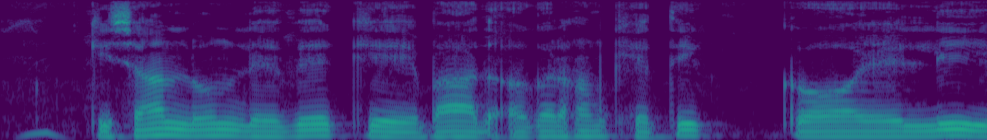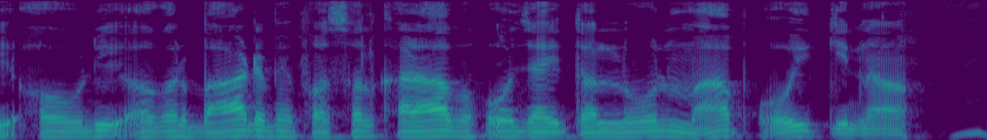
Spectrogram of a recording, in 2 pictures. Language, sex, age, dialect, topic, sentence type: Bhojpuri, female, 25-30, Northern, banking, question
